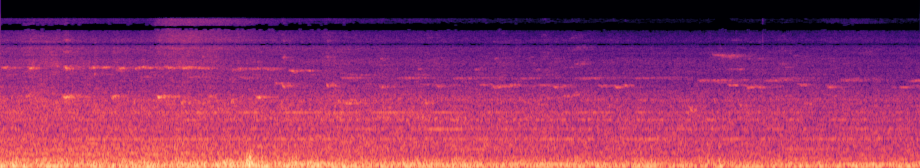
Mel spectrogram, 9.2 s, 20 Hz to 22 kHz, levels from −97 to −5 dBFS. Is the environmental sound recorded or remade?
recorded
